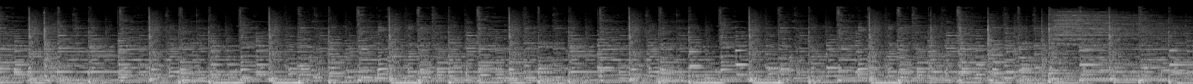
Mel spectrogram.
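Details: Lively bluegrass-style music with plucked banjo and guitar over a steady rhythm plays throughout; no animal voices are heard.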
